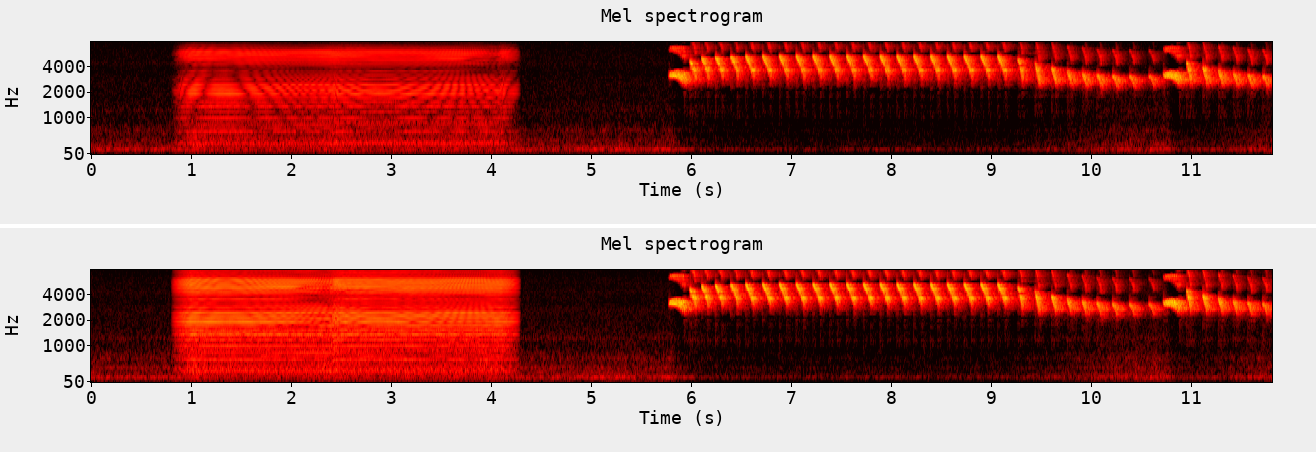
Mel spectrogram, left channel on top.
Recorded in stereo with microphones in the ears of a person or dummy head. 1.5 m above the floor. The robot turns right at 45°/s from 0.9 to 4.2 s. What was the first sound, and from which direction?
A doorbell, 5° right (ahead or behind).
